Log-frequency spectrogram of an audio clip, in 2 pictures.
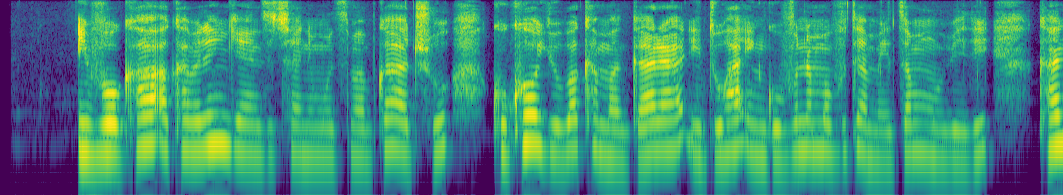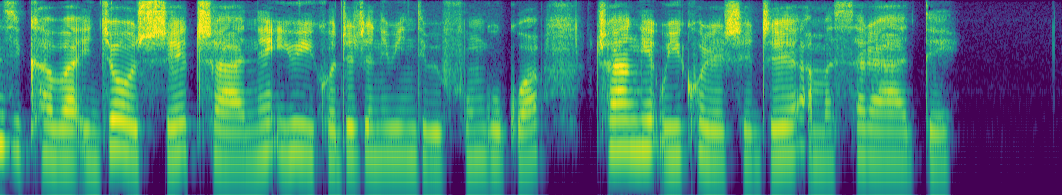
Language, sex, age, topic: Rundi, female, 18-24, agriculture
